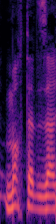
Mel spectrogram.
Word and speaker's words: Mortaza: Bonjour Mortaza. Je ne sais pas si je prononce bien votre prénom. – Si, si, c'est Mortaza, c'est M-O-R-T-A-Z-A.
